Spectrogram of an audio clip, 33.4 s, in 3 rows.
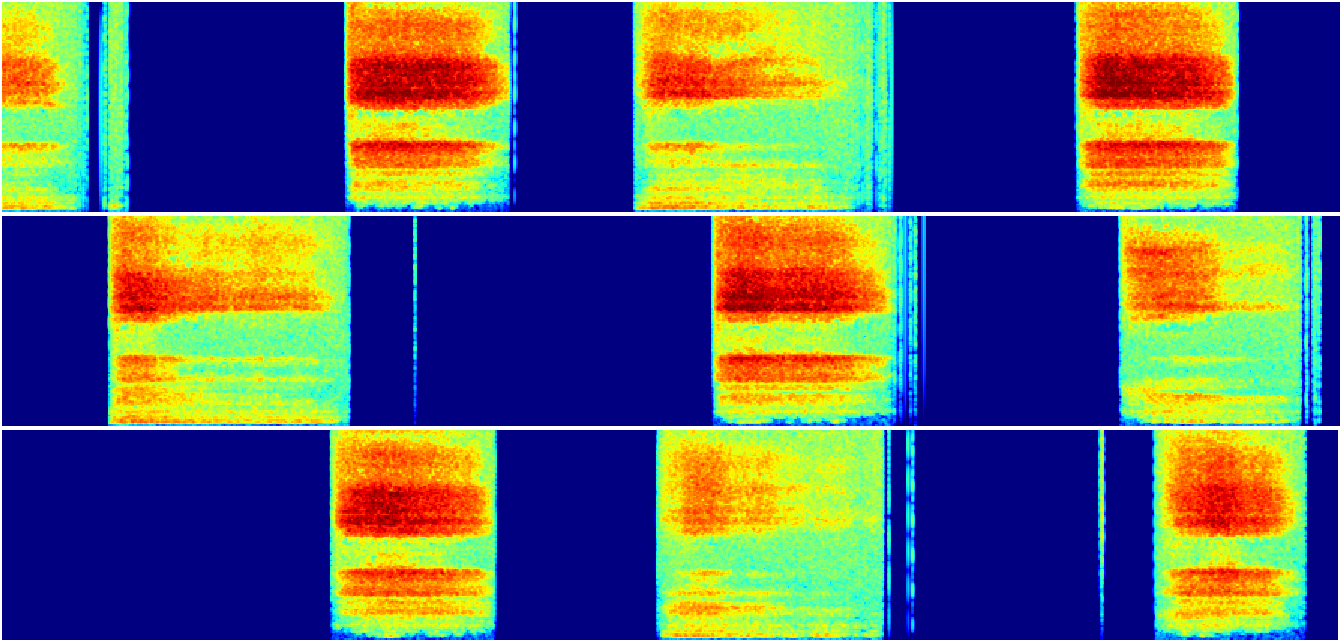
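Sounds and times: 
person breathing in sleep: 0.0 - 0.5, 2.9 - 4.2, 5.4 - 6.8, 9.0 - 10.3, 12.1 - 13.8, 17.1 - 18.6, 20.5 - 21.7, 25.2 - 26.4, 27.8 - 29.1, 32.0 - 33.1.

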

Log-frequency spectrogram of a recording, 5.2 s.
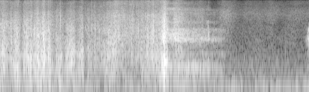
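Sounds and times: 
ear cleaning after a bath: 0.0 - 2.9.

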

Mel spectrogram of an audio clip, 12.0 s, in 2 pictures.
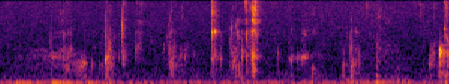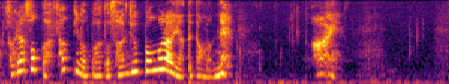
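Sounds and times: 
sipping cold black tea and swallowing: 0.6 - 6.1
speech: 6.1 - 9.2.

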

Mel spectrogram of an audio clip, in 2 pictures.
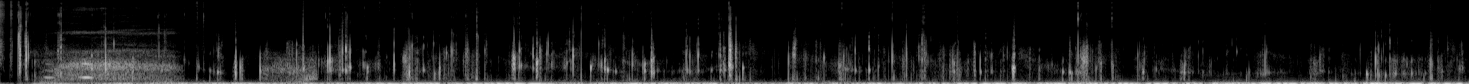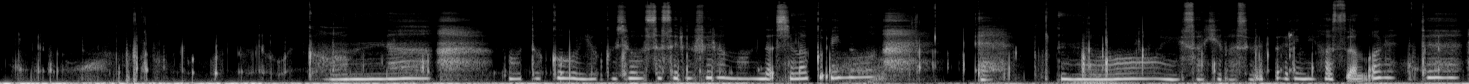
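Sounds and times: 
wet ear-licking sounds: 0.0 - 29.3
soft breaths: 0.3 - 3.3, 17.8 - 29.3
short low voiced hum: 0.4 - 1.9, 17.1 - 29.3
speech: 21.2 - 23.8, 26.8 - 29.3.

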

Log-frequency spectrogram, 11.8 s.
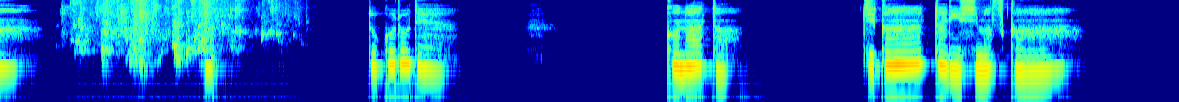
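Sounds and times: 
water splashing as someone rinses their body off in a bath: 0.6 - 3.1
speech: 3.7 - 4.6, 6.7 - 7.4, 8.6 - 10.8.

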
